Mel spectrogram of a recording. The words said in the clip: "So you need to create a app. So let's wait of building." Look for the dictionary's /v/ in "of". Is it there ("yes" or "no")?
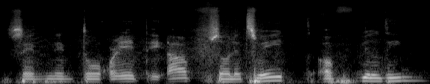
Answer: no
